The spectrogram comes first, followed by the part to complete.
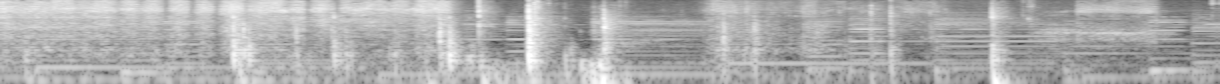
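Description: Soft background music over the rubbing of a Cricut EasyPress Mini heat press being slid around on a paper cover sheet laid over a football, with a few sharp knocks from handling, the loudest about five seconds in.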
